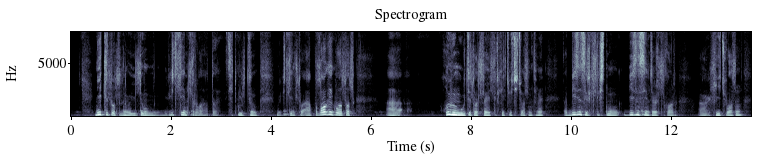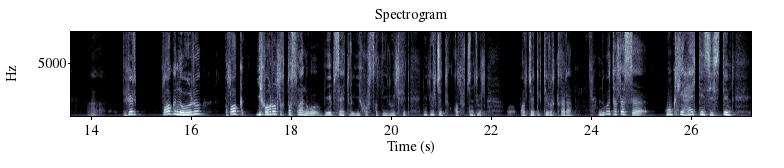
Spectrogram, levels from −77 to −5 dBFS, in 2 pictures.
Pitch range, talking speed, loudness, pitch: 150-195 Hz, 125 wpm, -21 LUFS, 160 Hz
